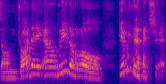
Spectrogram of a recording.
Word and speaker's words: Andrade el Idolo: Bullet Club winning And on TV, you know, you got to roll your R's. It's Andrade el Idolo.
